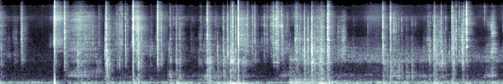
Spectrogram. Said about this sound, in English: Okay, so let's go ahead and do some snipping.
